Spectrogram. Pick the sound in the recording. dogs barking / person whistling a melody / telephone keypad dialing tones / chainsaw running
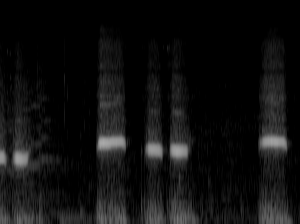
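person whistling a melody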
